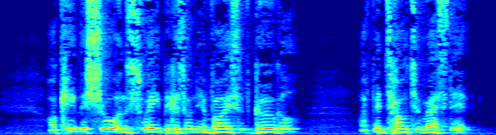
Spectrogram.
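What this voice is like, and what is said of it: Hoarse, cracking voice like breaking voice. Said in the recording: “As you can tell, I've lost my voice, but I've not lost it. It just sounds like an adolescent schoolboy's whilst it's breaking ... I'd love to have seen you do a set with that voice”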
